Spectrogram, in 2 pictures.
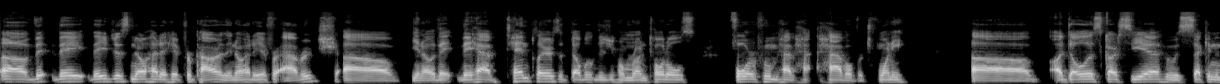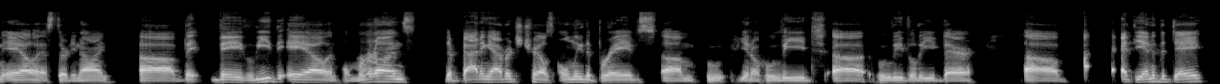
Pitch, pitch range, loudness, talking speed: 110 Hz, 95-120 Hz, -18 LUFS, 210 wpm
